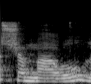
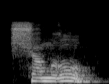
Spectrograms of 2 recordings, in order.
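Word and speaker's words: שָׁמְרוּ: So the word for they have kept is not shamaru, that we would expect, but shamru.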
